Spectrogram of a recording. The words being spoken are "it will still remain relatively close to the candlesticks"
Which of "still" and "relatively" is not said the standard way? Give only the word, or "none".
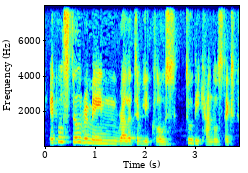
none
